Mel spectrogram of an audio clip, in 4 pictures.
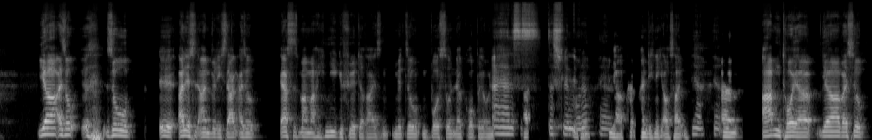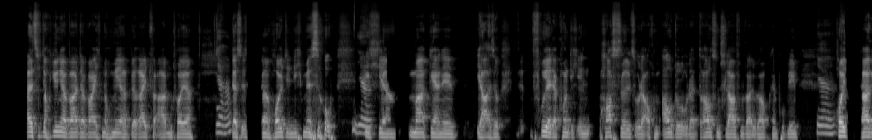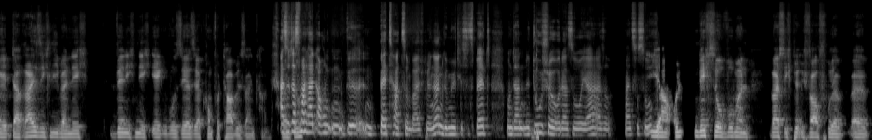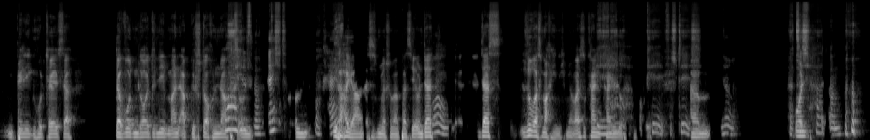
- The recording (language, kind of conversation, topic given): German, unstructured, Was bedeutet für dich Abenteuer beim Reisen?
- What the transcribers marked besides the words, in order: unintelligible speech; laughing while speaking: "so"; unintelligible speech; other noise; afraid: "Oh, Hilfe"; laughing while speaking: "ja"; other background noise; chuckle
